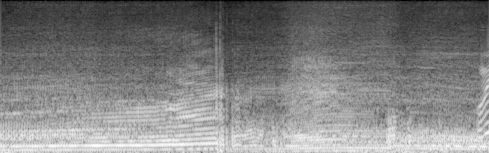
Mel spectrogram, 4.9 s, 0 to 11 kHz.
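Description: A Honda CG 160 motorcycle with a 205cc engine accelerating hard on a top-speed run, its loud close engine note climbing steadily in pitch, briefly dipping at a gear change and then rising again.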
